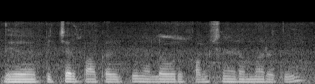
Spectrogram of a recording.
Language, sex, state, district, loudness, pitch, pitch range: Tamil, male, Tamil Nadu, Nilgiris, -19 LUFS, 120 Hz, 120-125 Hz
